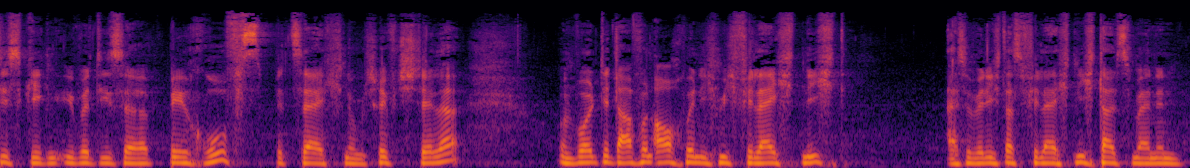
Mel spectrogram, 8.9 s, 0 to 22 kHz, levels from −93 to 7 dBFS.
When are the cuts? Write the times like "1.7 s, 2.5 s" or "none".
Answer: 4.9 s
